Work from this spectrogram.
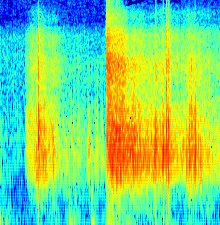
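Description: A Minecraft explosion, likely an end crystal in the Ender Dragon fight, comes as a sharp blast over a hissing crackle, followed by a louder burst that fades into sustained rumbling hiss with scattered pops.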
